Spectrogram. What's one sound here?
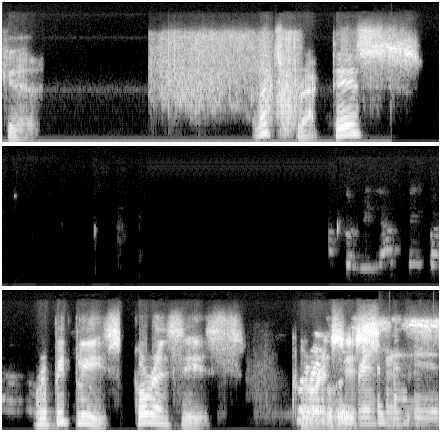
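A man speaks calmly into a microphone, as if in an online lesson.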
